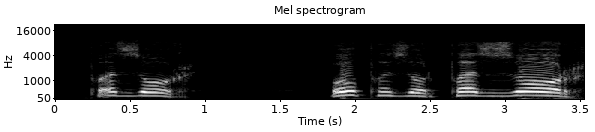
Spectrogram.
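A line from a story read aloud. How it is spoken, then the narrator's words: Slow, sobbing. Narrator (Russian): медленно проговорила она, продолжая рыдать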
